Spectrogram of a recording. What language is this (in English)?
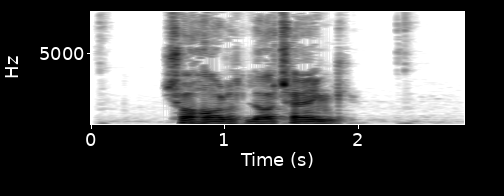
Persian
